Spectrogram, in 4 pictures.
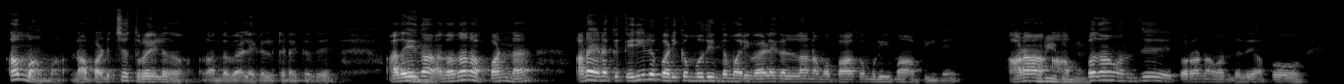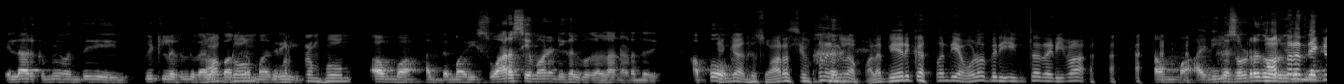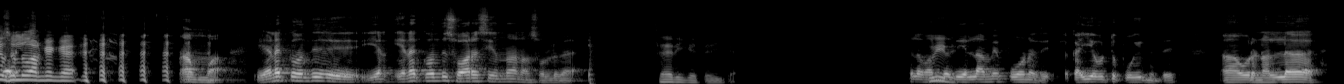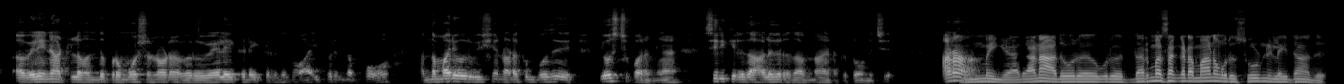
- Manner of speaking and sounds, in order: breath; in English: "லாக்டவுன், ஒர்க் ஃப்ரம் ஹோம்"; laughing while speaking: "ஏங்க அது சுவாரஸ்யமானதுங்களா? பல பேருக்கு … பாத்திரம் தேய்க்க சொல்லுவாங்கங்க"; laugh; other background noise; tapping; inhale; "வெளிநாட்டில" said as "வெளிநாட்ல"; in English: "புரமோஷன்"; sad: "அந்த மாரி ஒரு விஷயம் நடக்கும்போது யோசிச்சு பாருங்களேன். சிரிக்கிறதா, அழுகறதான்னு தான், எனக்கு தோணிச்சு"; breath
- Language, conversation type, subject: Tamil, podcast, தன்னம்பிக்கை குறையும்போது நீங்கள் என்ன செய்கிறீர்கள்?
